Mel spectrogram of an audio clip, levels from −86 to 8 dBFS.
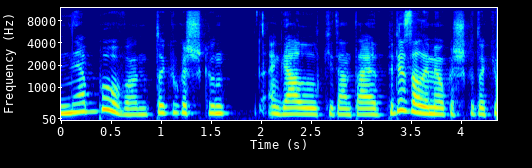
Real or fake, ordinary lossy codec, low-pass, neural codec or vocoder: real; MP3, 96 kbps; 10.8 kHz; none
